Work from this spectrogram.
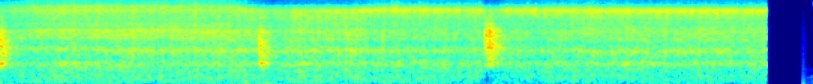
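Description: Chicken pieces and tomatoes sizzle and fry steadily in a pan, with two brief scraping stirs cutting through the constant loud hiss before it stops abruptly.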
